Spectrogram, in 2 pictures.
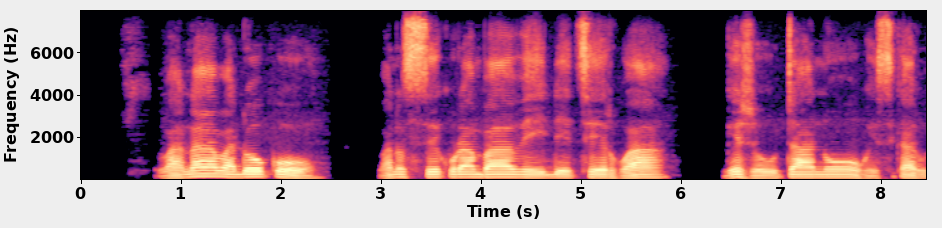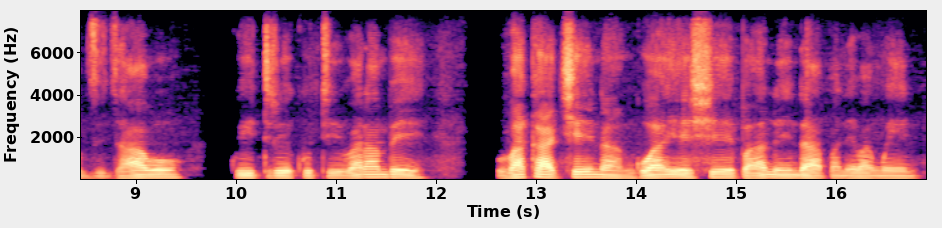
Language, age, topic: Ndau, 50+, health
